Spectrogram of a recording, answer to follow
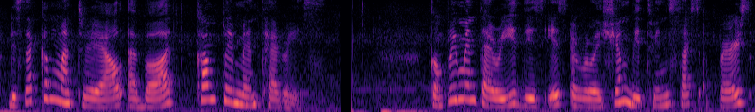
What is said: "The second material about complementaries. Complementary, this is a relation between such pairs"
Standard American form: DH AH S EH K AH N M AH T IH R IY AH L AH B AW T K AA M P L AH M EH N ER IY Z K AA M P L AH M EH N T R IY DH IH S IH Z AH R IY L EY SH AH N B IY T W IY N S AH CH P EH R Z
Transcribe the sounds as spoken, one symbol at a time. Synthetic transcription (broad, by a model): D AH S EH K AH N M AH T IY R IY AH L AH B AW T K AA M P L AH M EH N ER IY S K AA M P L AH M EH N T R IY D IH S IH S AH R IY L EY SH AH N B IY T W IY N S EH S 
